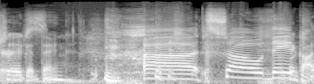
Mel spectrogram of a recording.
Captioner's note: laughs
